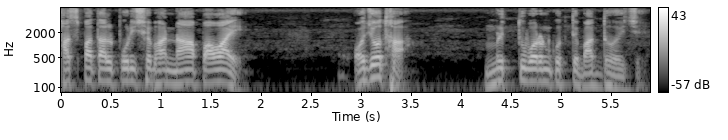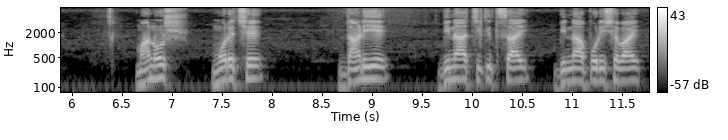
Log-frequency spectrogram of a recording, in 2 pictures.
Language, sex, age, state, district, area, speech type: Bengali, male, 60+, West Bengal, South 24 Parganas, rural, spontaneous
